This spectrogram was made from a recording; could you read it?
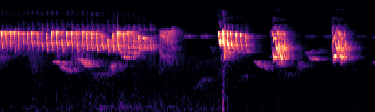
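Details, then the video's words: Lovebird singing a long, rapid rattle of high, scratchy chirps, then short shrill bursts of chatter with pauses between them. "Lovebird Konslet Full Isian"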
